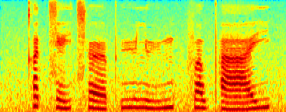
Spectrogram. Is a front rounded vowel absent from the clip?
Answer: no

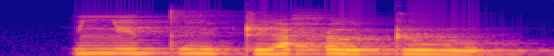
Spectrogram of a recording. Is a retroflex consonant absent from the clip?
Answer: no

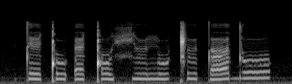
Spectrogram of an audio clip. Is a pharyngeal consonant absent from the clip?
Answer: yes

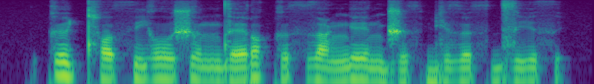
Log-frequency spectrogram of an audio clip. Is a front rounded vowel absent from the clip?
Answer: no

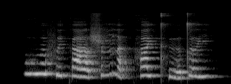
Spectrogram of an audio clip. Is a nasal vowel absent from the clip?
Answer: yes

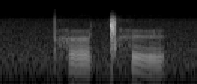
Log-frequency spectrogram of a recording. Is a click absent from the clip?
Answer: no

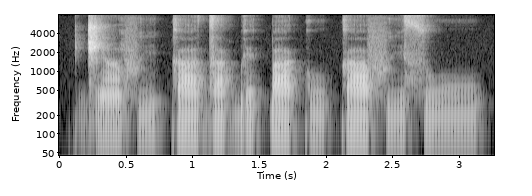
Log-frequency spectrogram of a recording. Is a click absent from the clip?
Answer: yes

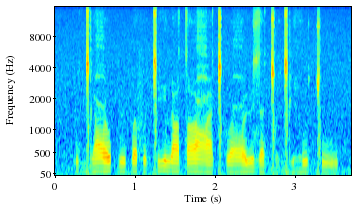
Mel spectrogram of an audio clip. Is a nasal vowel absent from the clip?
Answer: yes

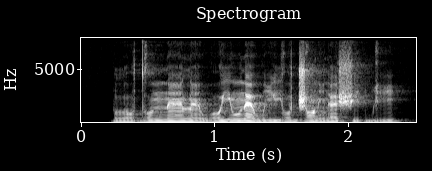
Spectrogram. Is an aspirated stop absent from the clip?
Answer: yes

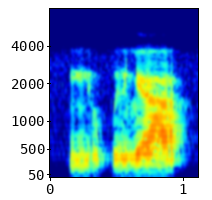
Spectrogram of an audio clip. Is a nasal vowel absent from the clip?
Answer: yes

